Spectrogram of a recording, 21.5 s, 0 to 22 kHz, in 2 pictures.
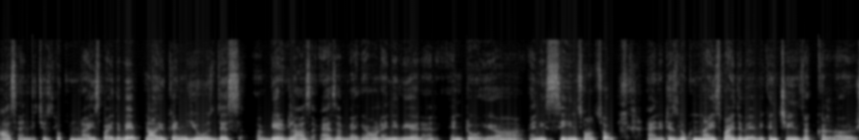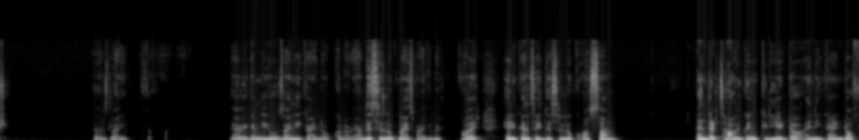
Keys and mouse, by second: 1.7 KP_0, 2.6 middle click, 7.7 KP_0, 9.2 click.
